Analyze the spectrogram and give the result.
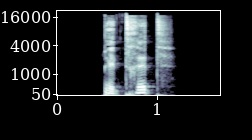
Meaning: inflection of betreten: 1. third-person singular present 2. singular imperative
- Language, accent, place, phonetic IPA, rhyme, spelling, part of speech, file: German, Germany, Berlin, [bəˈtʁɪt], -ɪt, betritt, verb, De-betritt.ogg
